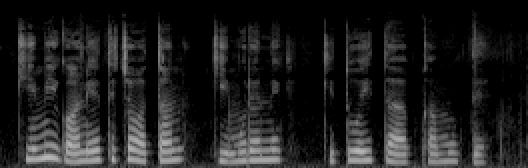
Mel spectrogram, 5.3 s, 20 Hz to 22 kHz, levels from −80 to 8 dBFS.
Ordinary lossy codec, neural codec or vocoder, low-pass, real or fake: MP3, 64 kbps; none; 19.8 kHz; real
